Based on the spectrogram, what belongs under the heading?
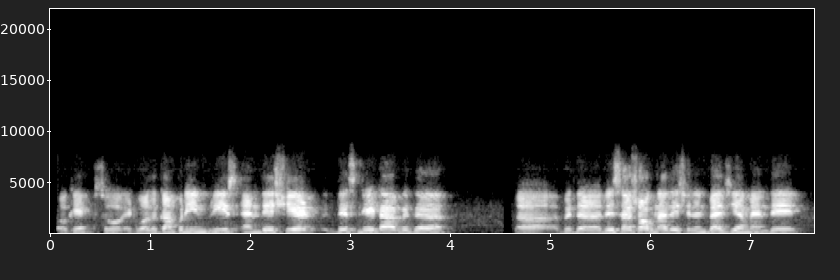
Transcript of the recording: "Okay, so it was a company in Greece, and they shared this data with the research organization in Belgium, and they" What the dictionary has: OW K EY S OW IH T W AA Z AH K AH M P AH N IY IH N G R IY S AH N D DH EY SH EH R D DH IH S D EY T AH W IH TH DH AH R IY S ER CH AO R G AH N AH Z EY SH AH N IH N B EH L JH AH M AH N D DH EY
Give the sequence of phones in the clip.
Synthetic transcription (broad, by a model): OW K EY S OW IH T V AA Z AH K AH M P AH N IY IH N G R IY S AH N D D EY SH EH R D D IH S D EY T AH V IH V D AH R IY S ER CH AO R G AH N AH Z EY SH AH N IH N B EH L JH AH M AH N D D EY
